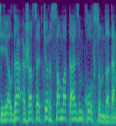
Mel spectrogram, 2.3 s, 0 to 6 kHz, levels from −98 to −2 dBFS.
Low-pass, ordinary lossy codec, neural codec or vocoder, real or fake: 5.4 kHz; none; codec, 24 kHz, 6 kbps, HILCodec; fake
